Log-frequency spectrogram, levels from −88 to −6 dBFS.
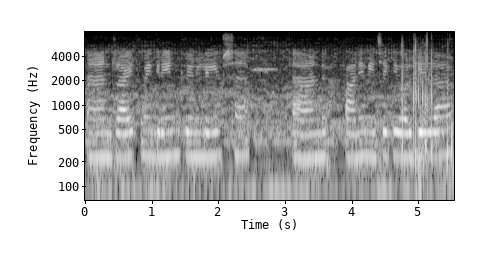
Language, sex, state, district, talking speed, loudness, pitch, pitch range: Hindi, female, Chhattisgarh, Raipur, 160 wpm, -20 LUFS, 225 Hz, 220-230 Hz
